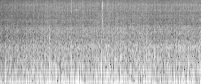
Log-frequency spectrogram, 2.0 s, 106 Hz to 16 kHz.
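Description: Shineray SHI 175 motorcycle being ridden: a steady low rumble of the engine mixed with wind on the microphone.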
